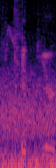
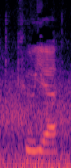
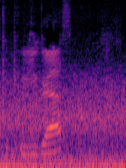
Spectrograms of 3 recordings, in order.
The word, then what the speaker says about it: kikuyu: This is kikuyu grass, not kick your grass, right? Kikuyu grass. And some people will call it kikuya, but it's pronounced kikuyu grass.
